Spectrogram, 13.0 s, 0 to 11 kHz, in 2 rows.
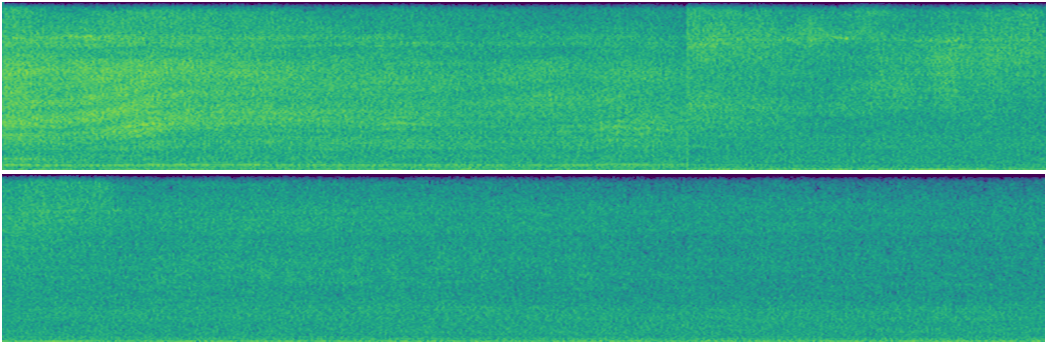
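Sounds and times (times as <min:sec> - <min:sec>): drone hum: 0:00.0 - 0:11.5.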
